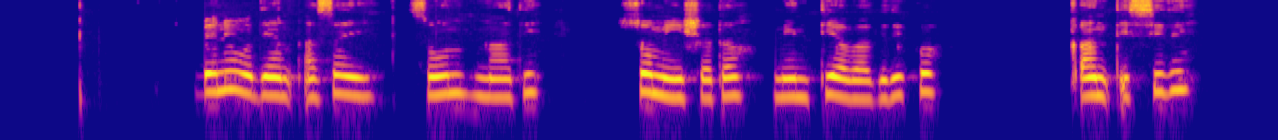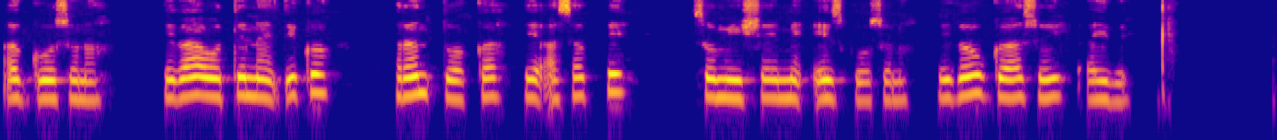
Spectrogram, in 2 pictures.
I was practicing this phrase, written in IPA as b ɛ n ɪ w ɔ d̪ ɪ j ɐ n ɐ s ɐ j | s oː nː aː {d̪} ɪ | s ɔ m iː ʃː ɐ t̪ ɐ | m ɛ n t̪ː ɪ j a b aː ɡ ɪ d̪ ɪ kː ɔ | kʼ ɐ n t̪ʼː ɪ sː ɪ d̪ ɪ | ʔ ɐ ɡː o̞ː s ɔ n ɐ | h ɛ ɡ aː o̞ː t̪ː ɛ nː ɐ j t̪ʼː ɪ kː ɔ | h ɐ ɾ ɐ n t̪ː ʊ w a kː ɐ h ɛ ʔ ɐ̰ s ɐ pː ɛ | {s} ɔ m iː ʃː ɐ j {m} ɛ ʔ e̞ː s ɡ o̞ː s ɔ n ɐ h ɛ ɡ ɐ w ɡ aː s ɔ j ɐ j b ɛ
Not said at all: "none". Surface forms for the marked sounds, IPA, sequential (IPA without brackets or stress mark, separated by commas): t̪, s, m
